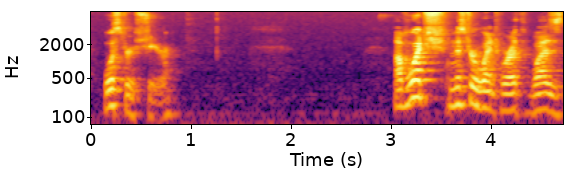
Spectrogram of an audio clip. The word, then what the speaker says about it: Worcestershire: bridge and versus worst worcestershire have i been pronouncing that wrong i think i have worcestershire of which mr wentworth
